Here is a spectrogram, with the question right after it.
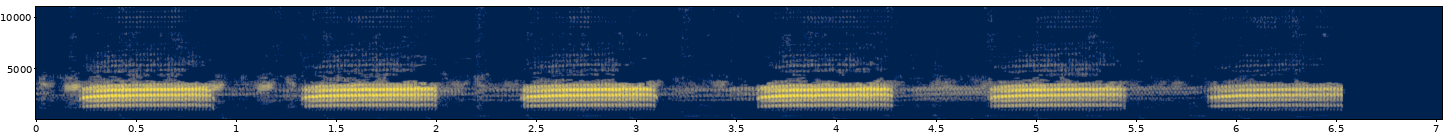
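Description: A frog gives loud, nasal, buzzy notes, each about half a second long, repeated roughly once a second.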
